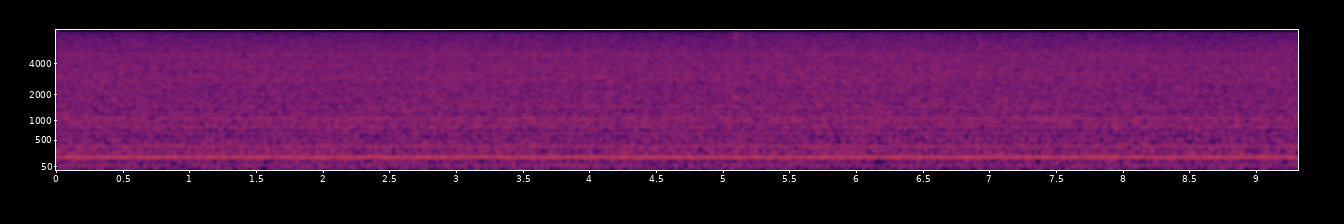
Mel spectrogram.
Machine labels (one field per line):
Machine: pump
